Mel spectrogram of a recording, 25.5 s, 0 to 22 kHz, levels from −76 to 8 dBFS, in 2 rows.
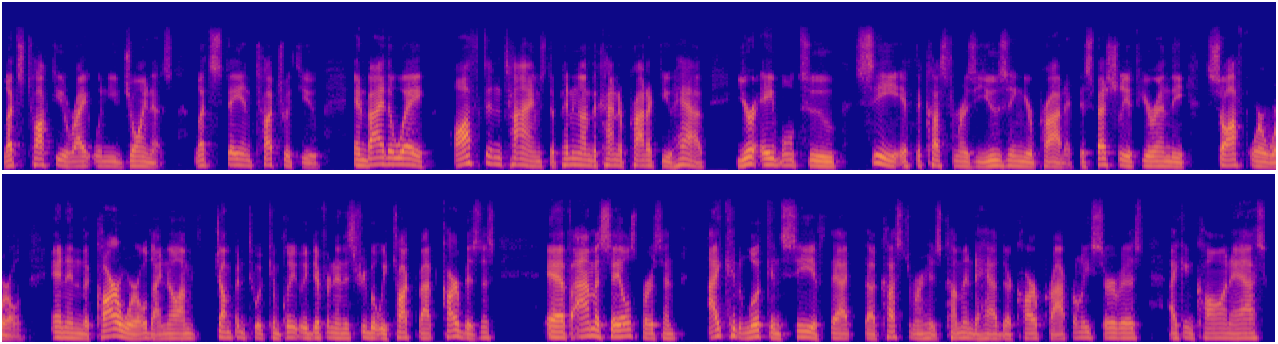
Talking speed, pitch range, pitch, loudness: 215 wpm, 105-130 Hz, 115 Hz, -23 LUFS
